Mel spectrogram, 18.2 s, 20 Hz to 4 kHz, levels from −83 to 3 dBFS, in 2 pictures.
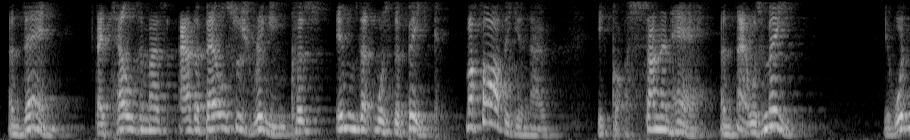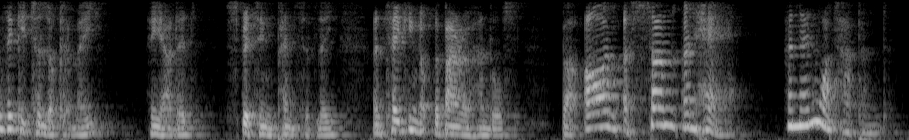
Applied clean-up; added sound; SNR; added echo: none; none; none; reverberation time 0.5 s.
